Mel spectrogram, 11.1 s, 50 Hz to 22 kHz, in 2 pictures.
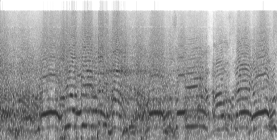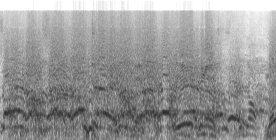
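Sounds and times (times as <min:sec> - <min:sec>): crowd of men shouting: 0:00.0 - 0:11.0.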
